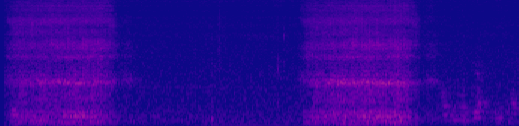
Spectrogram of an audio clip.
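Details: Two long, wet, rattling snores about four seconds apart with quiet breathing between; loud noisy snoring at night.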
